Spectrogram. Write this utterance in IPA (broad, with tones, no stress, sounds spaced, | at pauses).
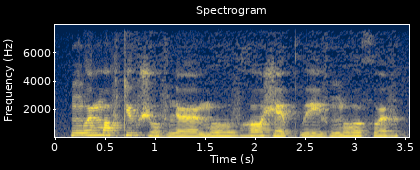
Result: ŋʷ œ˦ m ɔ˦ v t ʏ˦ v ʒ o˨ v n œː˨ m oː˧ v ɣ ɔ˦ ʒ ɛ˨ kʷʼ eː˨ v ŋ͡m oː˧ χʷ œ˧ v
